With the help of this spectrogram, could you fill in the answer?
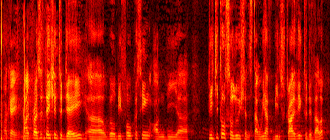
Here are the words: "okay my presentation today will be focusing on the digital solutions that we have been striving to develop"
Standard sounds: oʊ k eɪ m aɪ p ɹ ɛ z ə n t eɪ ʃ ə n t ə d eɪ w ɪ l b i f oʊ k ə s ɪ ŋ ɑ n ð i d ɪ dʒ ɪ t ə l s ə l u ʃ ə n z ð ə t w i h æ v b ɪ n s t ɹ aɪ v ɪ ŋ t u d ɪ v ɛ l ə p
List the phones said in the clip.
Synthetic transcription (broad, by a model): oʊ k eɪ m aɪ p ɹ ɛ z ə n t eɪ ʃ ə n t ə d eɪ w ɪ l b i f oʊ k ə s ɪ ŋ ɑ n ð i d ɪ dʒ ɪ t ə l s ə l u ʃ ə n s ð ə t w i h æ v b ɪ n s t ɹ aɪ v ɪ ŋ t u d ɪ v ɛ l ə p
